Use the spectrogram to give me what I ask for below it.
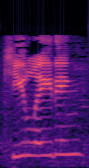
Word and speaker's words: chelating: So in looking then at some of the other products, the other one was chelating. Am I pronouncing that correctly? – Yes.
